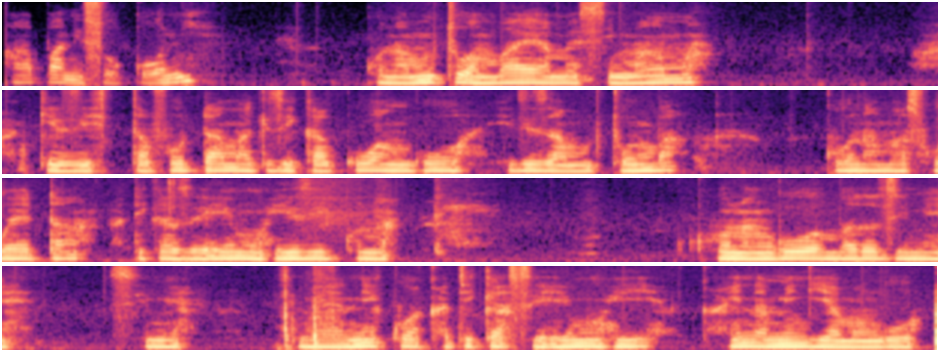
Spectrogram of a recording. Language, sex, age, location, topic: Swahili, male, 25-35, Nakuru, finance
